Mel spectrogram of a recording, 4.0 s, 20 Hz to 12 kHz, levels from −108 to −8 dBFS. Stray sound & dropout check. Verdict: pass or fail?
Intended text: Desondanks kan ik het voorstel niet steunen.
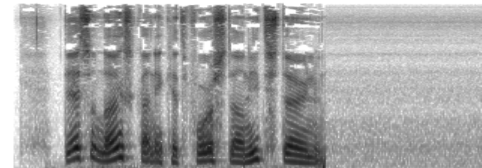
pass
